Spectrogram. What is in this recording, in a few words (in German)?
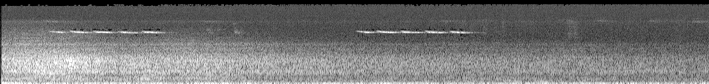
Weidenmeise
